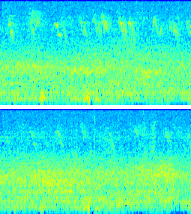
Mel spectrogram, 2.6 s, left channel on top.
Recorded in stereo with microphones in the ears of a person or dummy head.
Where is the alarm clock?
No alarm clock in this recording.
